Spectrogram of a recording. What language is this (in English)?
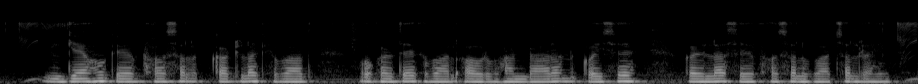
Bhojpuri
